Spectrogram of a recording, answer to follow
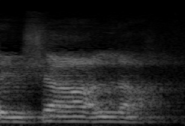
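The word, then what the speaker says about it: إن شاء الله: This is the word insha'Allah.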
